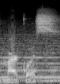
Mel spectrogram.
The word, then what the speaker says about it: Marquis: The order can help me rescue the Marquis. It must. By the way, I would have said Maris, but as I realized in Final Fantasy 12, they pronounce it Marquis.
